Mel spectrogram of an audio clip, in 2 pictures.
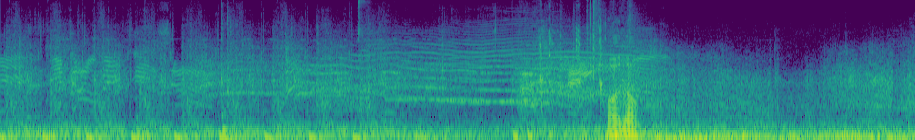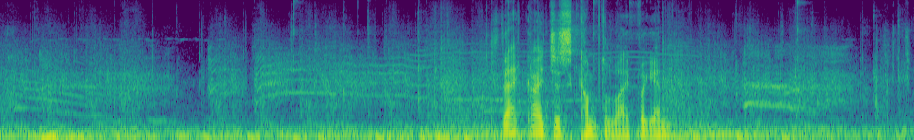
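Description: Pistol shots ring out with sharp, echoing bangs.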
